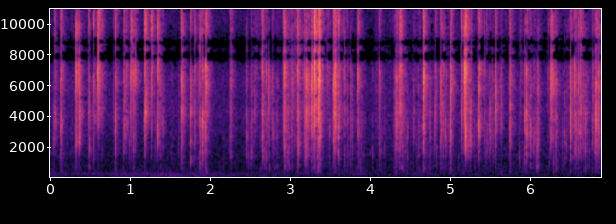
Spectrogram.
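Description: A small clear plastic packet holding a black rubber fitness band is held in both hands while long painted nails crinkle and rub the bag. Dense, bright crinkling and crackling fills the clip with many quick sharp bursts and almost no low end.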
